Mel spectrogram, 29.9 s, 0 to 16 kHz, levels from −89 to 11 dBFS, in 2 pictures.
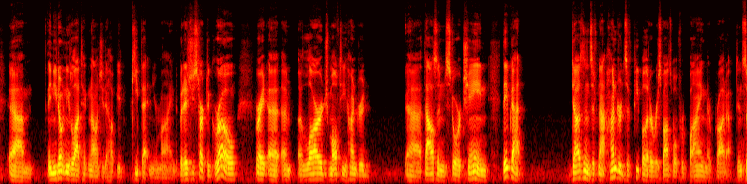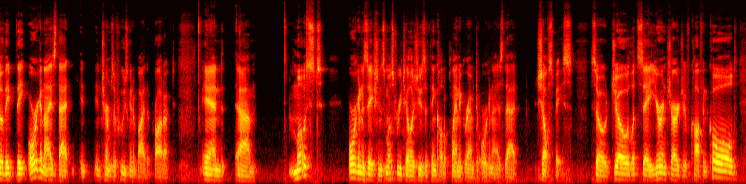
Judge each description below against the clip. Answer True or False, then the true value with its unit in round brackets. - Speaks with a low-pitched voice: True (105 Hz)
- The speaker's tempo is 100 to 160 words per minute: False (185 wpm)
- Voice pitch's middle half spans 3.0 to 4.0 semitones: True (3.3 semitones)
